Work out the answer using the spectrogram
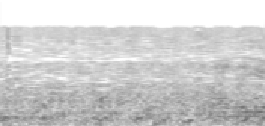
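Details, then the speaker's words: Backyard spa powered up during a home inspection, with the pump turned on. Steady rushing water churn over a constant low drone, no surging or rattles; the spa pump is running normally. "I've powered up the uh Spar and the pump's turned on and The Spar is running now"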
